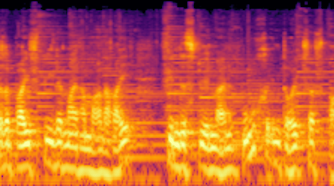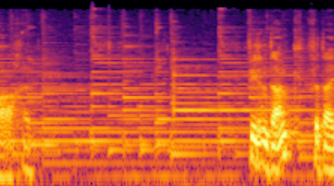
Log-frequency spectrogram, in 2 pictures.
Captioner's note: in German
